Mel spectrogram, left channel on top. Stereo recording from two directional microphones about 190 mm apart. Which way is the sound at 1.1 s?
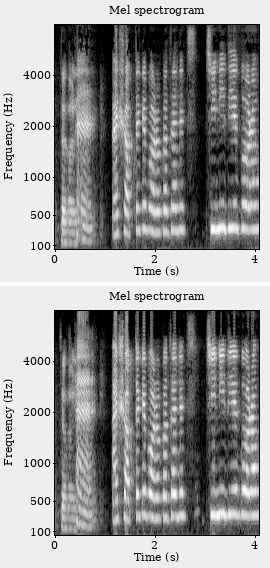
45° right (ahead or behind).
